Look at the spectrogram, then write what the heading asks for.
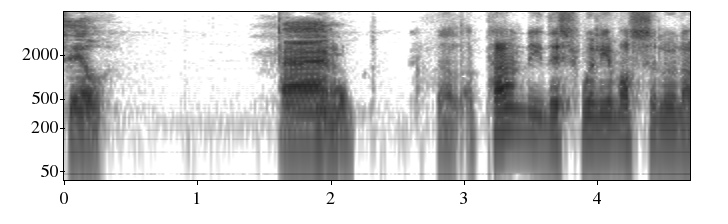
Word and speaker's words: Gil: Because you don't pronounce it as Gill, you pronounce it as Hill.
